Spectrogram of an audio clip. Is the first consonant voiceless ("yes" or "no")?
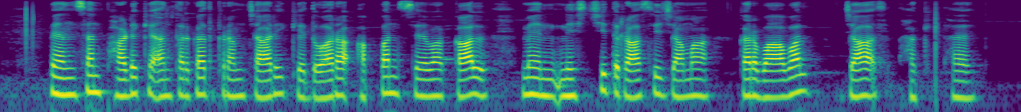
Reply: yes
